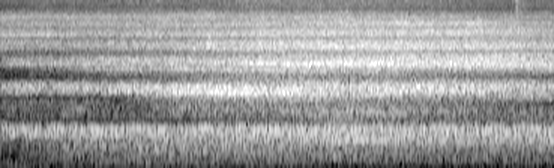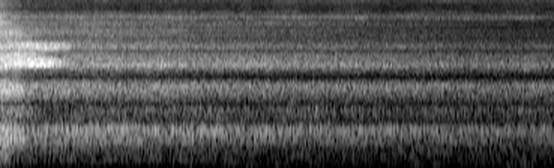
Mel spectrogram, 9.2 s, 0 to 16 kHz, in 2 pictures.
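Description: A short train passing on the tracks, carrying the new DD200 diesel locomotive as a delivery consignment: a steady rushing of wheels on rail builds to a peak. It drops off sharply about five seconds in as the train goes by, then fades.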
